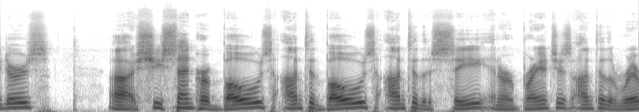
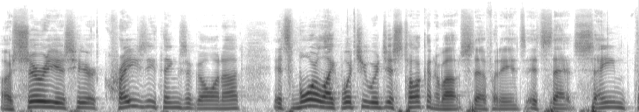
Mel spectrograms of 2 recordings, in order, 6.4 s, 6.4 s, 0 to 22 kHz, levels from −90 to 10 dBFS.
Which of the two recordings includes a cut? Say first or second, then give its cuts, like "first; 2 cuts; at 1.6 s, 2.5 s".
first; 2 cuts; at 2.0 s, 3.2 s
